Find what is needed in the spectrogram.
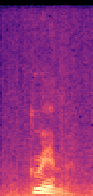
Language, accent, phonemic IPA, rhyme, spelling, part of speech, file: English, General American, /ɡɹɪm/, -ɪm, grim, adjective / verb / noun, En-us-grim.ogg
- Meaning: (adjective) 1. Dismal and gloomy, cold and forbidding 2. Rigid and unrelenting 3. Ghastly or sinister 4. Disgusting; gross 5. Fierce, cruel, furious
